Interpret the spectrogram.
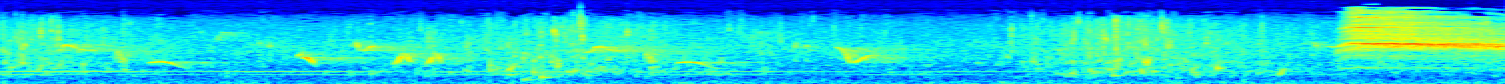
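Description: Birds chirping: repeated short, downward-sweeping calls over a steady low hum that fades out about halfway. Near the end a louder, held high-pitched call comes in.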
